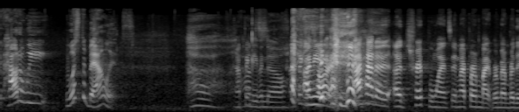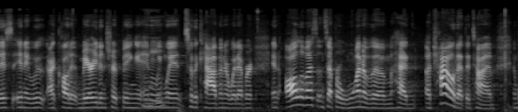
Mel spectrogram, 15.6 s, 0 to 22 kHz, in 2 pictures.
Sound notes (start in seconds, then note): 2.8 sighs; 4.4 laugh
